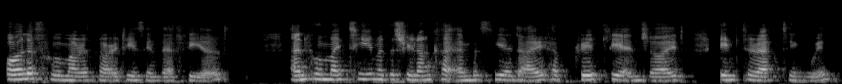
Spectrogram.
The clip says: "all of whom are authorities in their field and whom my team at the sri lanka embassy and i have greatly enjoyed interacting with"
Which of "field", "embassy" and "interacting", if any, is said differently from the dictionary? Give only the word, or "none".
none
